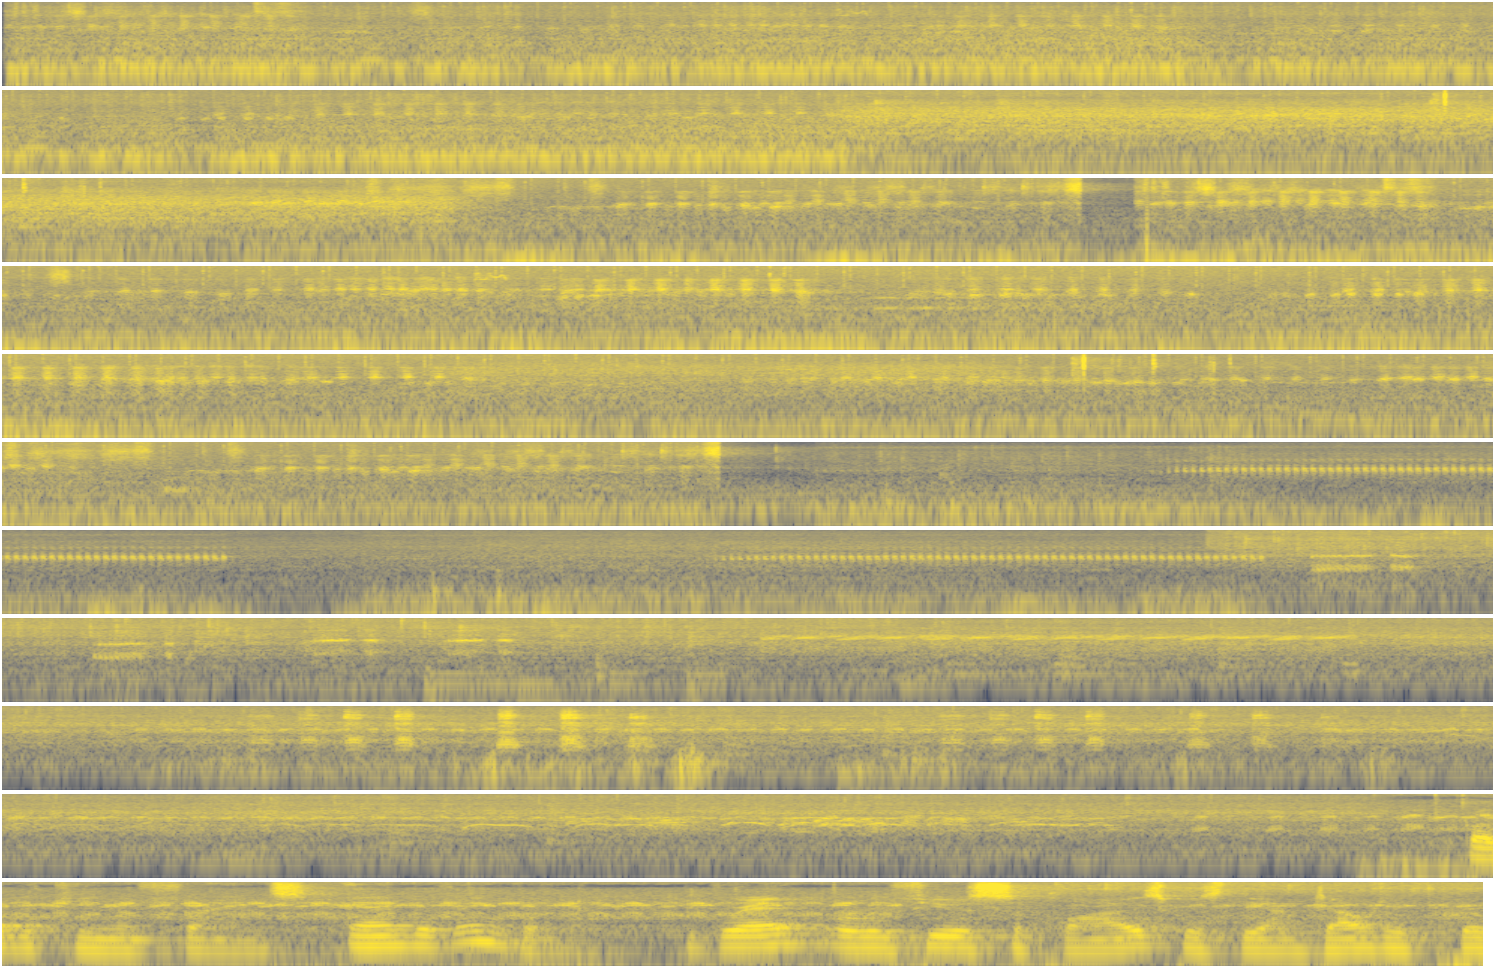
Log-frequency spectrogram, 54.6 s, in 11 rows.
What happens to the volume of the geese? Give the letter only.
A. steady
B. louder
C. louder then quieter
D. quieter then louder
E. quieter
D.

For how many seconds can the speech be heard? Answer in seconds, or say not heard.
5 s.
